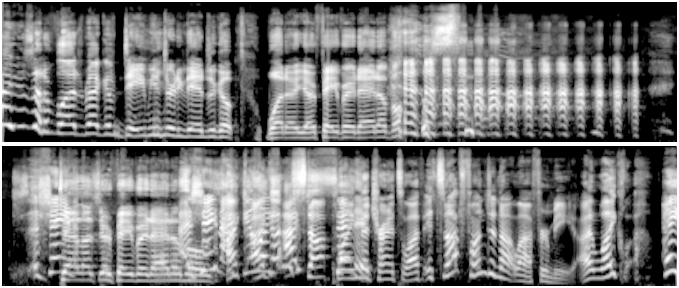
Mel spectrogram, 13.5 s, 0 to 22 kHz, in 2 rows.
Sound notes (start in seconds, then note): 3.8 laughs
